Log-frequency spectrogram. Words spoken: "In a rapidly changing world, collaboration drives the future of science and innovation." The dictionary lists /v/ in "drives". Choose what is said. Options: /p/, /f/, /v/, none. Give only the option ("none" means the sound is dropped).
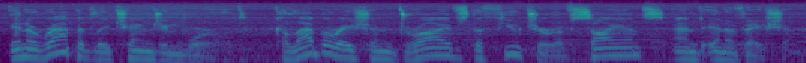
/v/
